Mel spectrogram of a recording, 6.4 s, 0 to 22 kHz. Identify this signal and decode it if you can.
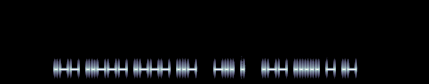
Morse code, heard as a keyed tone, about 30 wpm, 700 Hz. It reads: W2JU DE W5TA
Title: USA Callsign DE Callsign - 4 Characters - 30wpm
